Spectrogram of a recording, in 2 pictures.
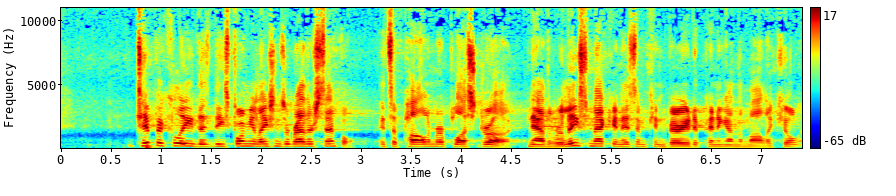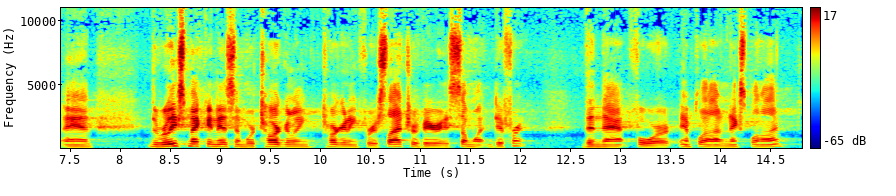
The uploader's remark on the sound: In this leadership keynote, first recorded at the 2019 PODD: Partnership Opportunities in Drug Delivery conference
